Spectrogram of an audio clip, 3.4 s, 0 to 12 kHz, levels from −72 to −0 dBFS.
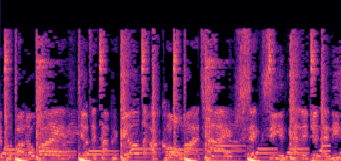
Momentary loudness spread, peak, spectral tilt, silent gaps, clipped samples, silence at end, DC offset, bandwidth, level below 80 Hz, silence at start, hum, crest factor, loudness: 3 LU; 0 dBFS; -4 dB/octave; none; under 0.1%; 0 s; 0.2%; 10.5 kHz; -22 dBFS; 0 s; none; 14 dB; -14 LUFS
